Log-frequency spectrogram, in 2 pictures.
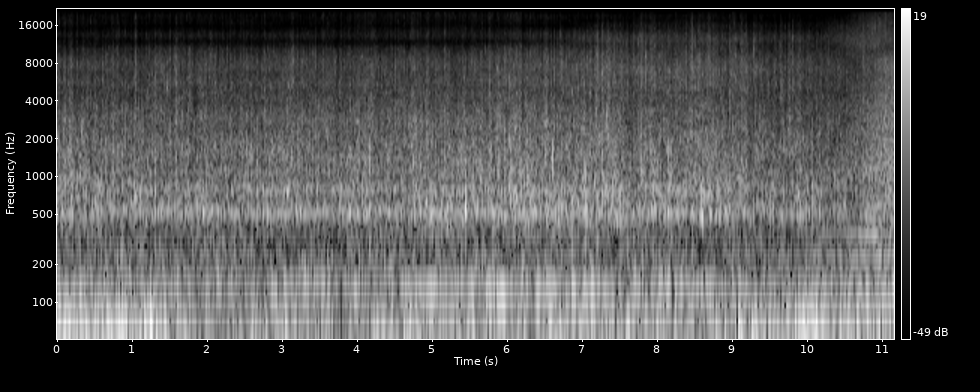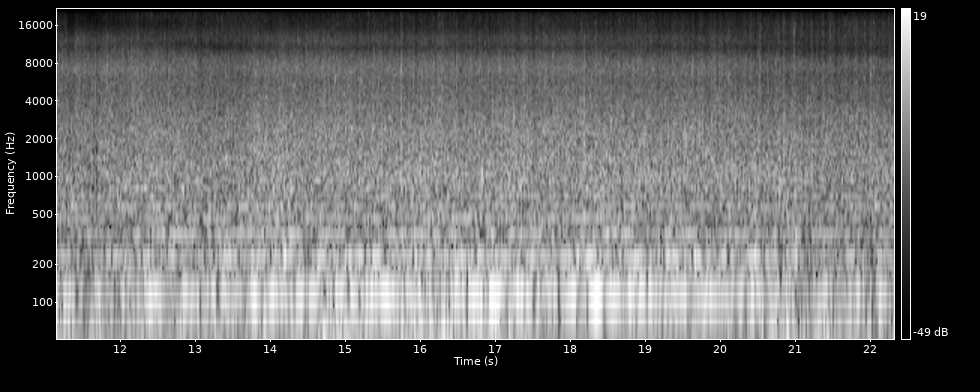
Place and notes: Unnamed Road, Czechia - waterstream winter
Sedimentation lakes of Počerady Power plant.
12 January, ~13:00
